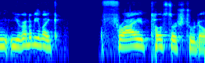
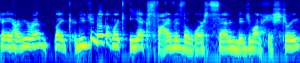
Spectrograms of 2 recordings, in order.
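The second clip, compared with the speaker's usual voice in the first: ordinary delivery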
